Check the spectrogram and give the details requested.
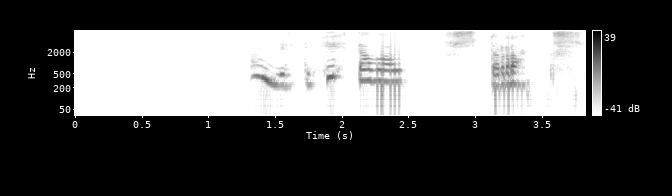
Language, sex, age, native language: Icelandic, male, 9, Icelandic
